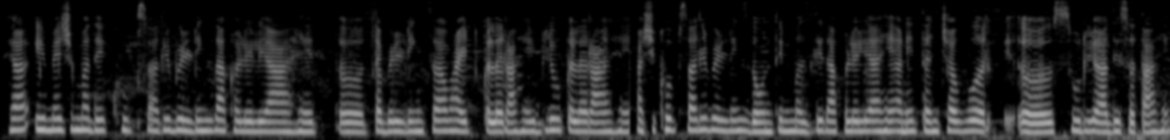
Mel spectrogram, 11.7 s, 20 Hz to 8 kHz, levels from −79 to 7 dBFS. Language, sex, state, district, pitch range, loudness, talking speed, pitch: Marathi, female, Maharashtra, Solapur, 205-230 Hz, -28 LUFS, 170 wpm, 215 Hz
